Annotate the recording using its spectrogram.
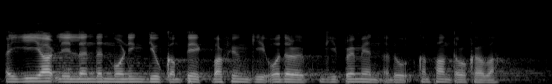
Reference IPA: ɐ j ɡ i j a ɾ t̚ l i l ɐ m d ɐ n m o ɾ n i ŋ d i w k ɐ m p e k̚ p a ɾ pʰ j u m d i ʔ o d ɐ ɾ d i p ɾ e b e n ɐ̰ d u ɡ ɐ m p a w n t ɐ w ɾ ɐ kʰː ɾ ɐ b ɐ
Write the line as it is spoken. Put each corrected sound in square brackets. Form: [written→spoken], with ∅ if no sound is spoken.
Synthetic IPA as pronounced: ɐ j ɡ i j a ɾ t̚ l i l ɐ [m→n] d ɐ n m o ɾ n i ŋ d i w k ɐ m p e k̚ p a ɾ pʰ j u m [d→ɡ] i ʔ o d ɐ ɾ [d→ɡ] i p ɾ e [b→m] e n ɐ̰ d u [ɡ→k] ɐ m [p→pʰ] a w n t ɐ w ɾ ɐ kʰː ɾ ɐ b ɐ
